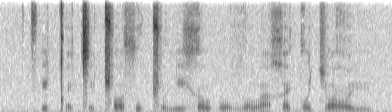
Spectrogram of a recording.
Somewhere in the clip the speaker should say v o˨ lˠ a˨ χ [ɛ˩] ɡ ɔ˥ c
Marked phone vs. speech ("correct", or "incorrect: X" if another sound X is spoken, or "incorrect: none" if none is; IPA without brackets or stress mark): incorrect: ɛ˦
